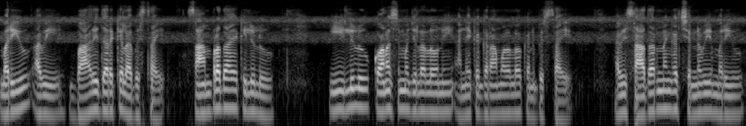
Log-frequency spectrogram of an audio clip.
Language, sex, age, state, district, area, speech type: Telugu, male, 30-45, Andhra Pradesh, Konaseema, rural, spontaneous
